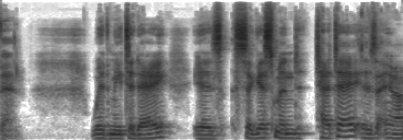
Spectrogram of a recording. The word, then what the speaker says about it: Sigismund Tetteh: With me today is Sigismund Tetteh. Am I pronouncing that correctly?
